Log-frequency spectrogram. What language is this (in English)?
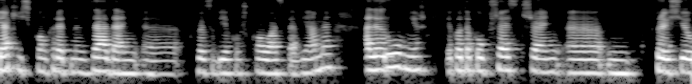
Polish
